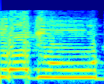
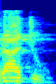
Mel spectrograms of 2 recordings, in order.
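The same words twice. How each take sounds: First: The name is called out loudly with long vowels. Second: The name is said at ordinary length and volume. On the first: The person being called is far away. "ऐसा बोलना पड़ेगा ना" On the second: The person being spoken to is nearby. "ये दीर्घ है"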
